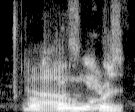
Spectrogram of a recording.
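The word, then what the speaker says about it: Rosenior: How you pronounce his name? Rosinier.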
